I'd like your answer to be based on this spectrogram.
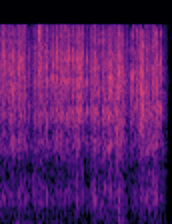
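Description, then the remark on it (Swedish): Steady crinkling and rustling of a plastic package, an online-ordered football match jersey, being unwrapped, dense and continuous for under two seconds before stopping abruptly; no one speaks. “Jag har här klickat hem.”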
